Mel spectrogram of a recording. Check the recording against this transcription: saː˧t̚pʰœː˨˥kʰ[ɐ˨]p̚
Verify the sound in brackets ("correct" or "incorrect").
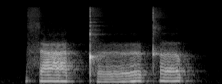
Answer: incorrect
